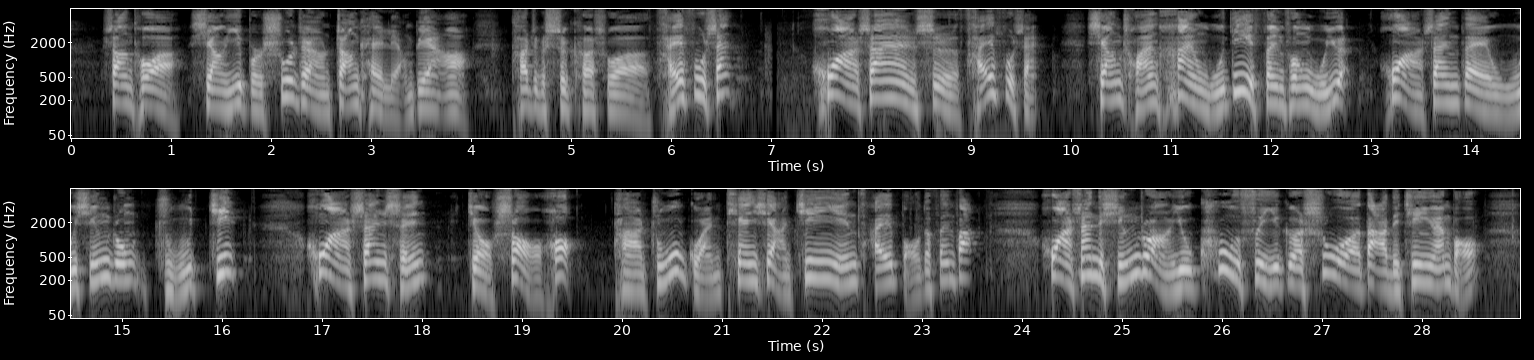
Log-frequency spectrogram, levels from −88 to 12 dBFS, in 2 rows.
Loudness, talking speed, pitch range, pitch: -18 LUFS, 165 characters per minute, 155-230 Hz, 190 Hz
